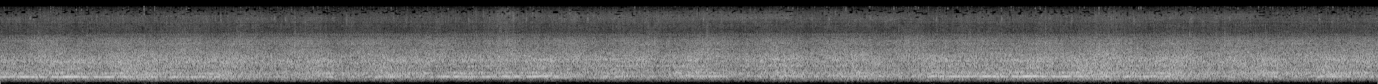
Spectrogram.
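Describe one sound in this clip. A man breathes heavily close by.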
